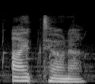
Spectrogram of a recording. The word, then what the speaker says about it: Cantona: Eric Daniel Pierre Cantona, French pronunciation, Cantona, born May 24, 1966, is a French actor and former international footballer for the French national team.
